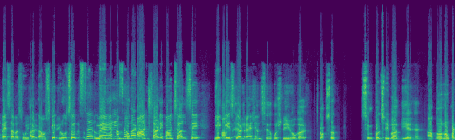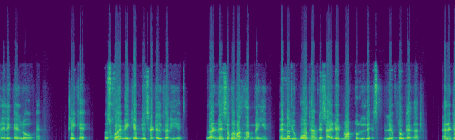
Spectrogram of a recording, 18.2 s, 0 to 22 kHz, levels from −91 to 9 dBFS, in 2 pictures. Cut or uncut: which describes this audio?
uncut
